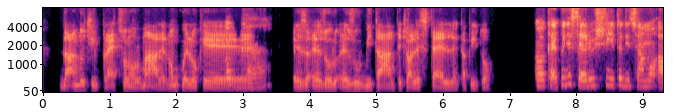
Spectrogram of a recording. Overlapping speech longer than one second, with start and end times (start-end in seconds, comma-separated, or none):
none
